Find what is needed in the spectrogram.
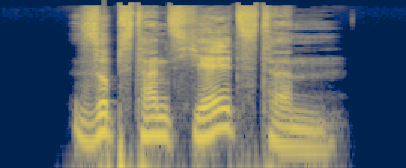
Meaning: strong dative masculine/neuter singular superlative degree of substantiell
- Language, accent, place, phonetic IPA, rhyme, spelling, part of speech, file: German, Germany, Berlin, [zʊpstanˈt͡si̯ɛlstəm], -ɛlstəm, substantiellstem, adjective, De-substantiellstem.ogg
